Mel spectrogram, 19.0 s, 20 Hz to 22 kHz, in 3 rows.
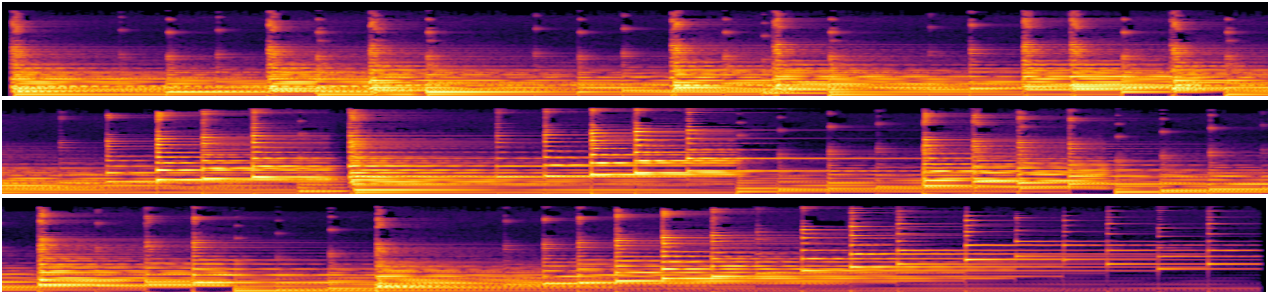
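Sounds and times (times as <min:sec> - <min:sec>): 
Roland D-110 electric piano factory patches: 0:00.0 - 0:18.9.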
